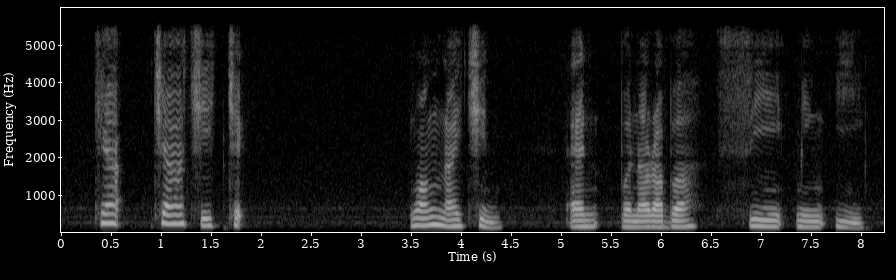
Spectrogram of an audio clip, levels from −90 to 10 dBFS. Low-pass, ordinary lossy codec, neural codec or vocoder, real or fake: 5.4 kHz; AAC, 48 kbps; none; real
